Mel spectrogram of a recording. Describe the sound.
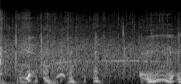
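A short burst of canned applause played from a soundboard, a steady crackle of clapping lasting under two seconds, with voices talking over it.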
